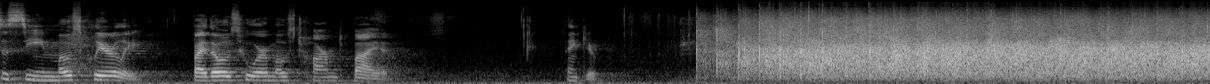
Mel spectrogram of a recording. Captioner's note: applause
